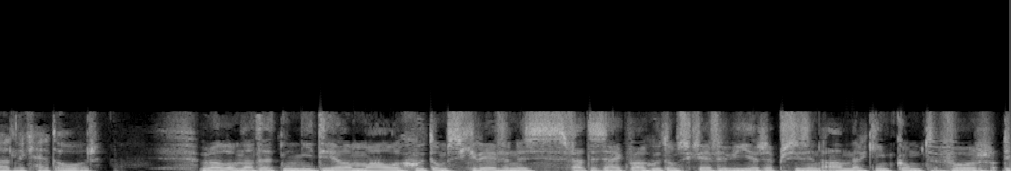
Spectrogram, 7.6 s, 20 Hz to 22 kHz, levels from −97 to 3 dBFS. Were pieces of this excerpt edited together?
no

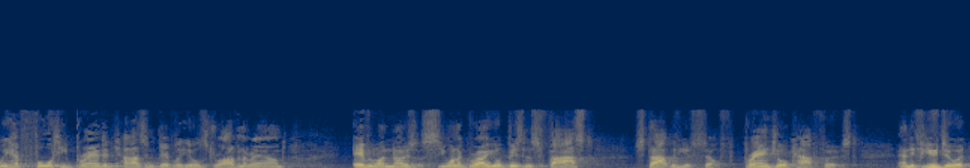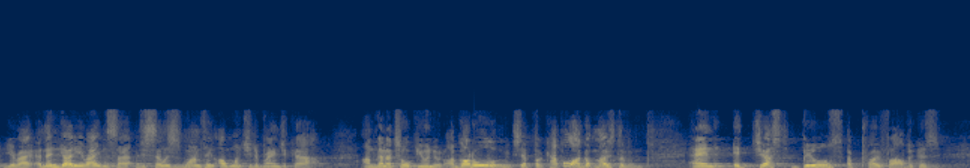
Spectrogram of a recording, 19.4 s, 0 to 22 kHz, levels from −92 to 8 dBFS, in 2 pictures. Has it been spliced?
yes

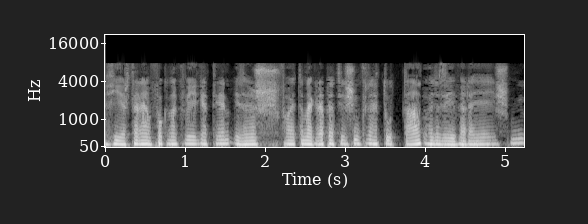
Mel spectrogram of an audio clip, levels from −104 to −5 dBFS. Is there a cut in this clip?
yes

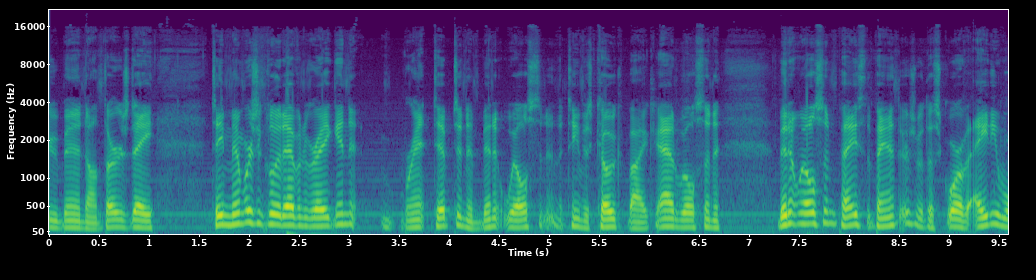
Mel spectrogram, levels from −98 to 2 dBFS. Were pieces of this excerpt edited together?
yes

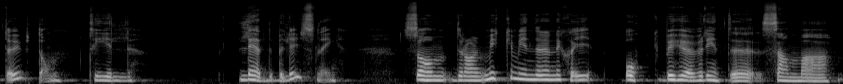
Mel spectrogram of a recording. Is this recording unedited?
no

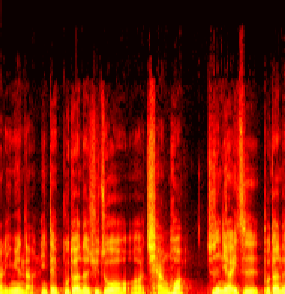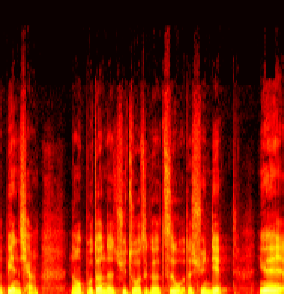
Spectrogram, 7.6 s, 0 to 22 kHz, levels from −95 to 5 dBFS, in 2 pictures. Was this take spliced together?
no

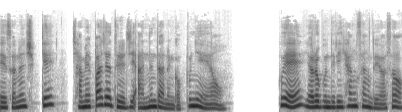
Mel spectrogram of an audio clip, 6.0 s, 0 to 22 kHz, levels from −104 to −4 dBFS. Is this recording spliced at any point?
no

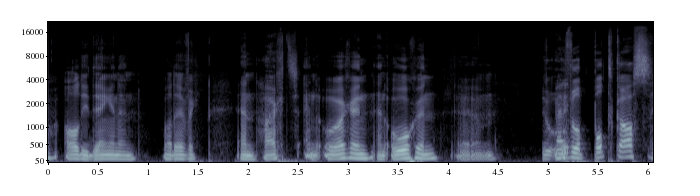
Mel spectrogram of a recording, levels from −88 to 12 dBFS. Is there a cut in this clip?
yes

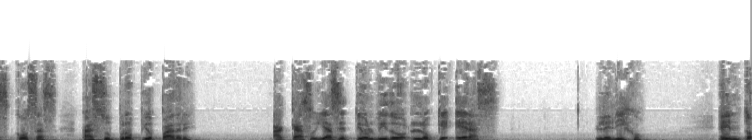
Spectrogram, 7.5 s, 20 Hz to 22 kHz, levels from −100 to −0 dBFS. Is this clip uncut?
no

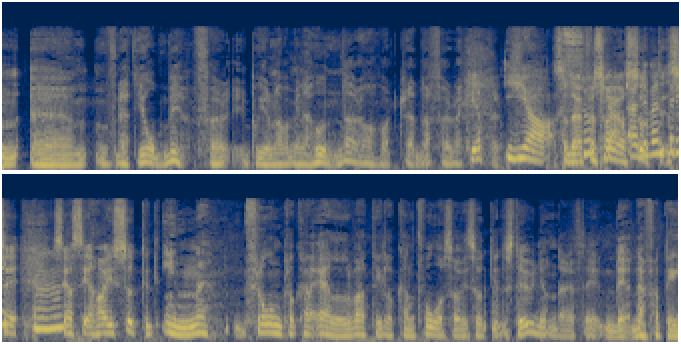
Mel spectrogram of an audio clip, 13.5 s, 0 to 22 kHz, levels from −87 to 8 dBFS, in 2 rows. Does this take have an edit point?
yes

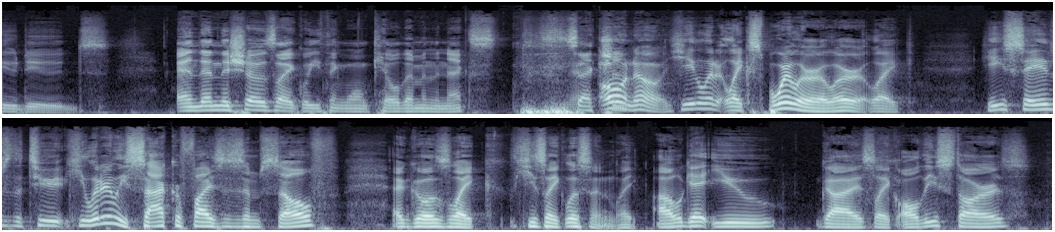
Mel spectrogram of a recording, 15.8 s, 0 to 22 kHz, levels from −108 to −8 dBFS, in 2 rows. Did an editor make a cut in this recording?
yes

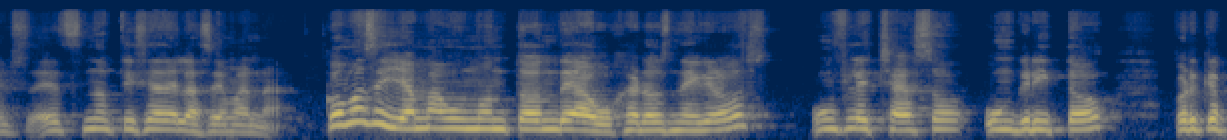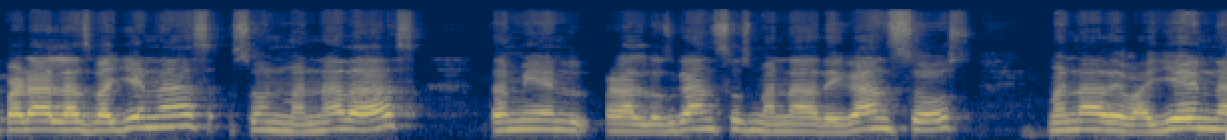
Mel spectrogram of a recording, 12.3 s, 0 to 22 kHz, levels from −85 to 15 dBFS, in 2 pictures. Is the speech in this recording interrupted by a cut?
no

